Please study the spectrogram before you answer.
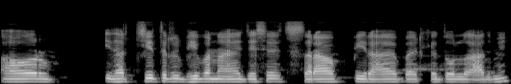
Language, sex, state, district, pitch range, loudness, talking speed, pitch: Hindi, male, Bihar, Jamui, 125-135 Hz, -19 LUFS, 190 wpm, 125 Hz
